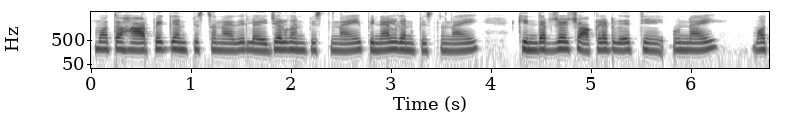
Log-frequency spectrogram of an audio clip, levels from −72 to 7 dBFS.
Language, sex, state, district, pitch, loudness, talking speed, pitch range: Telugu, female, Andhra Pradesh, Sri Satya Sai, 200 Hz, -21 LUFS, 115 wpm, 190-210 Hz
